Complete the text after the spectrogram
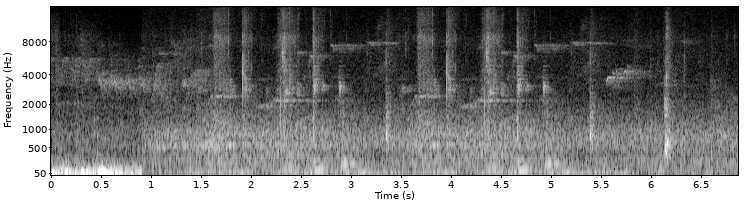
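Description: Onions sizzle and crackle in a hot pan.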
